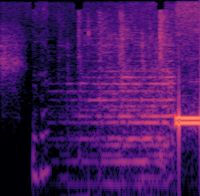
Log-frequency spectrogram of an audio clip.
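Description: Telephone tones on a call being transferred: a brief signal, then a stretch of layered tones that grows louder before a steady, loud, single-pitched line tone takes over at the end.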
